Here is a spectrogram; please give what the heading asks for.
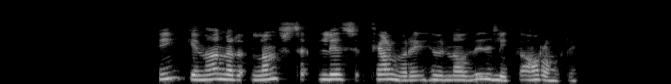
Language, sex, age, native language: Icelandic, female, 40-49, Icelandic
